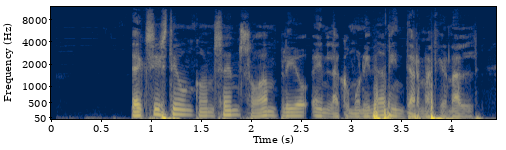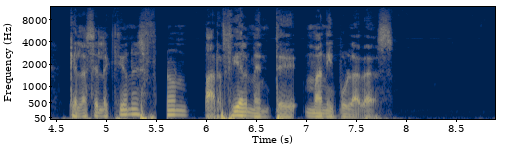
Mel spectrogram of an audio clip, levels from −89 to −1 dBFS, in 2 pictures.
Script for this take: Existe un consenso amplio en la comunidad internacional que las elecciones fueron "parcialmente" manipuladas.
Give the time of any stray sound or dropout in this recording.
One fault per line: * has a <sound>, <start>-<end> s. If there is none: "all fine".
* has a dropout, 5.5-5.6 s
